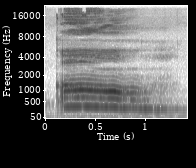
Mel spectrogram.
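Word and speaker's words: comb: अगला है कॉम, कौन है, कोम, क्या बोलते हैं इसको, कोम, यानी बी की तो आवाज़ नहीं आई तो बी साइलेंट है।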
